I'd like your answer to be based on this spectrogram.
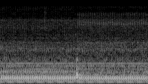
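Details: Suction pump of a laser lipo cavitation RF body-contouring machine running at a suction/release setting of about 10–11: steady, loud low motor hum as the paddle suctions on the skin and clicks to release before moving.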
